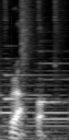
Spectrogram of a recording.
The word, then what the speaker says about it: Grapa: You told me to pronounce the name that way, Grapa.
